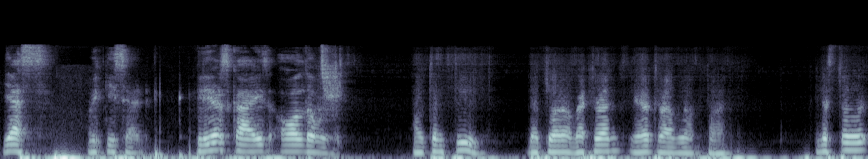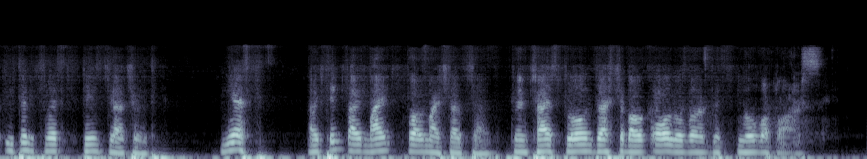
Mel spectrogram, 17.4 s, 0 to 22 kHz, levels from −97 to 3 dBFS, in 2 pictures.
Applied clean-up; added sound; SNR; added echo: neural mask model DeepFilterNet 3.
